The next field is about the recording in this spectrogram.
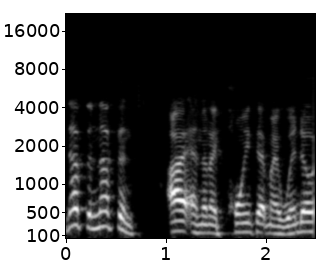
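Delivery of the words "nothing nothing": panicked denial. Retold or imitated. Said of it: "And I'm like".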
